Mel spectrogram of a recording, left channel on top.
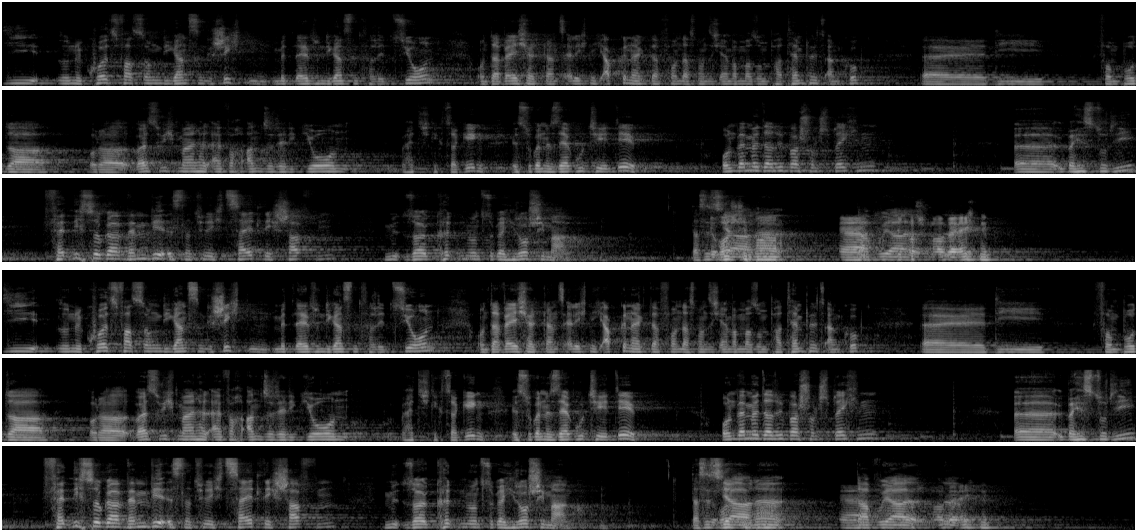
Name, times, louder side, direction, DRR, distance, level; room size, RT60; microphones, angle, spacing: voice 1, 0.0-8.6 8.9-10.4 10.9-11.8 12.2-14.9 15.2-17.7 18.5-20.1 21.5-22.7 23.1-26.0 26.3-28.7 29.6-30.5 31.2-32.3, right 3 dB, 25° right, 0.3 m, -33 dB
sound 1, 14.2-14.6 14.8-15.8 16.1-16.4 16.7-17.1 17.5-18.4 18.6-19.6 19.9-20.9 21.2-21.5 21.8-22.2 22.6-23.5 23.9-24.1 24.4-24.6 27.0-27.7 28.0-29.0 29.3-30.1, equal, 90° right, 1.5 m, -56 dB
voice 2, 29.8-30.5 31.0-31.4 31.7-32.6, left 5 dB, 65° left, 0.4 m, -30 dB
20.5 x 11.5 x 5.5 m
head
